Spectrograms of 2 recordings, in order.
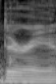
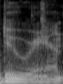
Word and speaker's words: Durant: uh where where did he live it was Duran Oklahom Duran Oklahoma Wyatt Rogers no no sorry how did you say that place it's called Durant it's pronounced Durant everyone calls it Durant but I don't know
